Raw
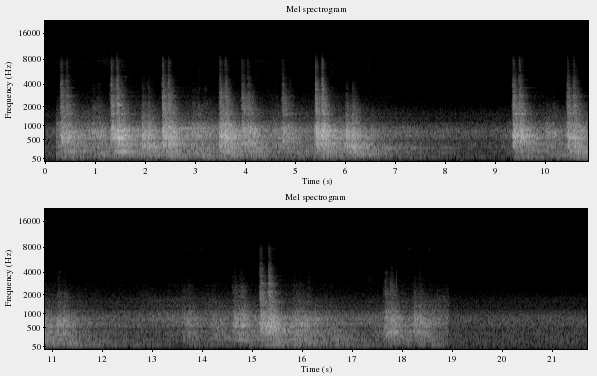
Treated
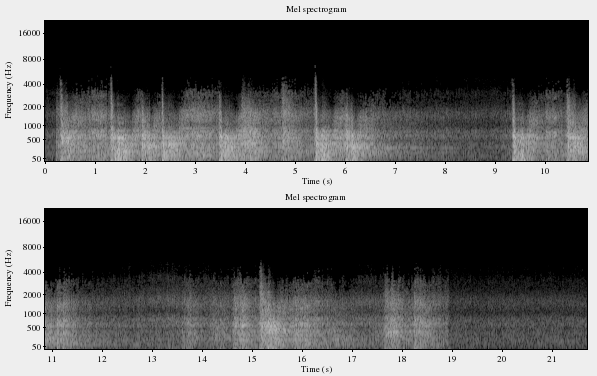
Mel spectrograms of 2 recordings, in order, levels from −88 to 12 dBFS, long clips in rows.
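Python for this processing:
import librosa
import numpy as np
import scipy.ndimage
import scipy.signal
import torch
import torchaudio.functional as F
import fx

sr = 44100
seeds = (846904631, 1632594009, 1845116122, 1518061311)

y = fx.lower_of_two(x, sr, delay_ms=0.44)
y = fx.spec_gate(y, sr, threshold_db=-30, keep='strong')
y = fx.env_lowpass_down(y, sr, base_hz=400.0, full_db=-19.5)
y = F.gain(torch.from_numpy(y), 8.0).numpy()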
